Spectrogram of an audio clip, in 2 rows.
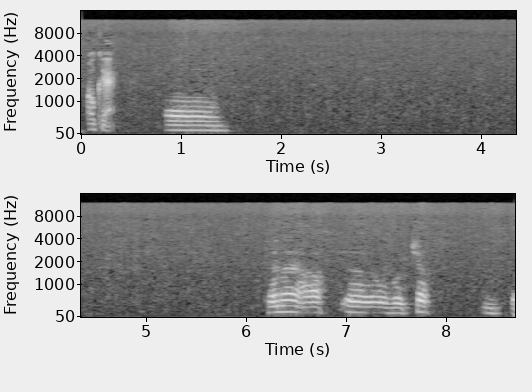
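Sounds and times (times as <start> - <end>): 
broadband static hiss on a call line: 0.0 - 8.6
speech: 0.1 - 1.6, 6.2 - 8.6.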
